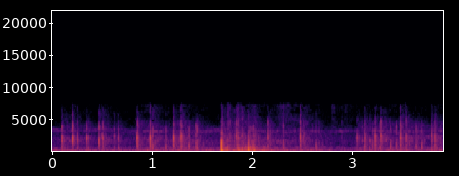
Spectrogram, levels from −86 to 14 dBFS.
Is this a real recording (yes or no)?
yes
